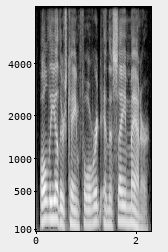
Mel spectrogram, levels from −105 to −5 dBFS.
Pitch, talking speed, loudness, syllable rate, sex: 150 Hz, 235 wpm, -16 LUFS, 5.6 syllables/s, male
